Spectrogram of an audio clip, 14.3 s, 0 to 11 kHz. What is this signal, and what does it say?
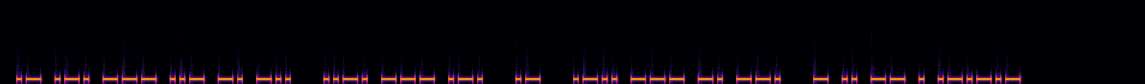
Morse code, heard as a keyed tone, about 21 wpm, 700 Hz. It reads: AROUND FOR A LONG TIME.
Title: Sentences with 7-Word Phrases - 20wpm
